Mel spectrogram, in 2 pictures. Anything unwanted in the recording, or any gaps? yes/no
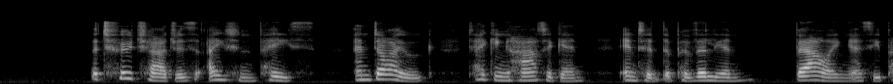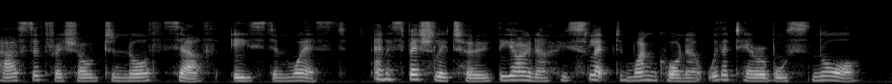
no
